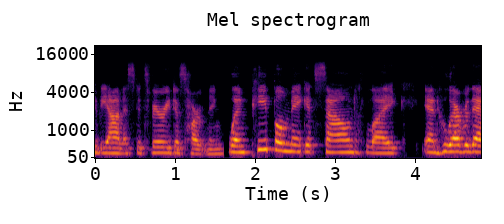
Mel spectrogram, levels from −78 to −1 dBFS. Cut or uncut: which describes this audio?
cut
